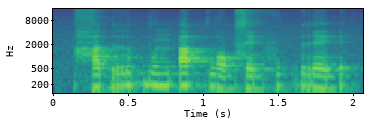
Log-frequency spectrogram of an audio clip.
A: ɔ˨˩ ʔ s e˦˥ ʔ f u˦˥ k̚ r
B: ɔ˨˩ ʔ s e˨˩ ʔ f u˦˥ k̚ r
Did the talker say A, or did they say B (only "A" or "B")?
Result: B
